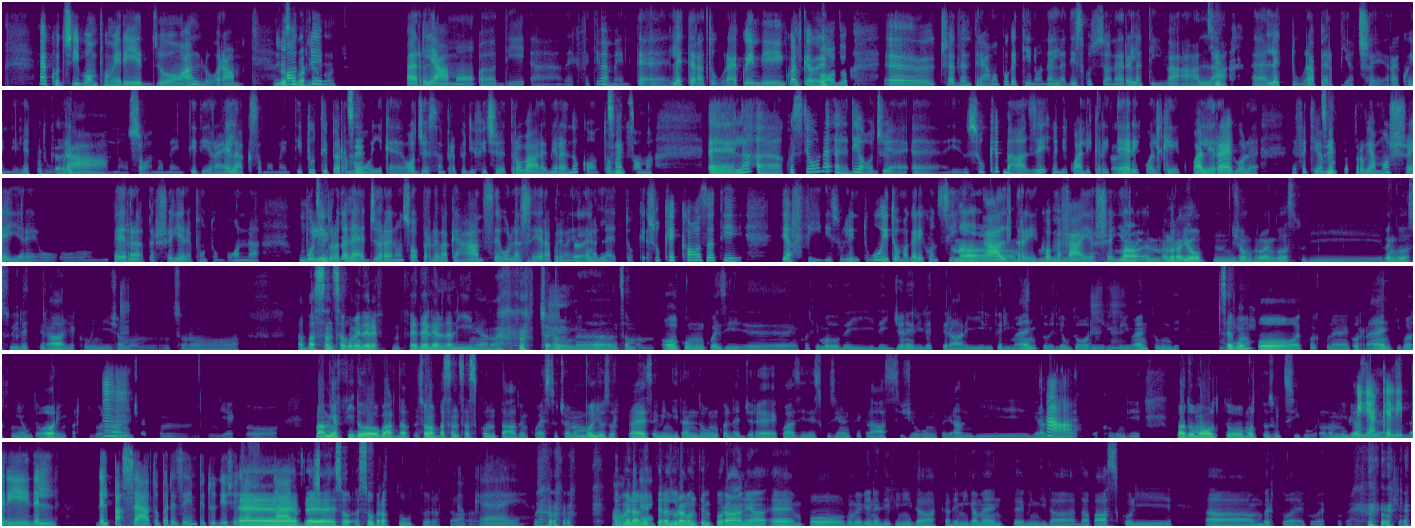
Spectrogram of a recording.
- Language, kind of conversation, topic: Italian, unstructured, Quali criteri usi per scegliere un buon libro da leggere?
- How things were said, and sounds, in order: "Okay" said as "kay"; drawn out: "mhmm"; drawn out: "studi"; "dire" said as "dere"; chuckle; laughing while speaking: "cioè non"; "cioè" said as "ceh"; "cioè" said as "ceh"; drawn out: "Eh"; giggle; laugh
